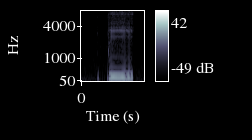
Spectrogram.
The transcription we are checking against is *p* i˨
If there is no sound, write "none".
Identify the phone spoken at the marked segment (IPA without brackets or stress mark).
p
